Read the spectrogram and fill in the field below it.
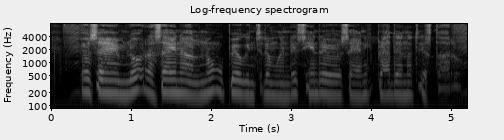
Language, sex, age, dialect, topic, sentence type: Telugu, male, 18-24, Central/Coastal, agriculture, statement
